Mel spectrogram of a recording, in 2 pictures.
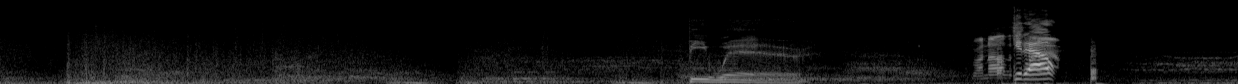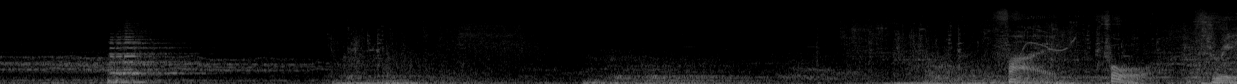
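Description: Fiery magic crackles and whooshes in a fight.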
